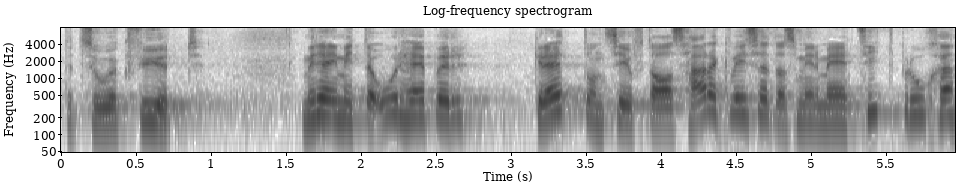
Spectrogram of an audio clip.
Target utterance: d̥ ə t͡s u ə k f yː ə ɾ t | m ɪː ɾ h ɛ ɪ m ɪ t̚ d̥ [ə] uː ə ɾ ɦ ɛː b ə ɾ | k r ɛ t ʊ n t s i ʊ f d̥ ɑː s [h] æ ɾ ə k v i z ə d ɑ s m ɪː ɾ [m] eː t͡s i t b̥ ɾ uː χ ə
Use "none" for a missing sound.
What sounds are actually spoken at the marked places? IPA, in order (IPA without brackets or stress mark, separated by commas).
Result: ə, h, m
